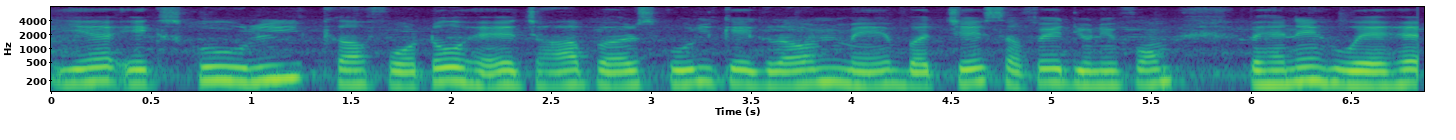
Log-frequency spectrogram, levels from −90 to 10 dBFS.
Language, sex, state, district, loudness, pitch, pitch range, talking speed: Hindi, male, Manipur, Imphal West, -16 LUFS, 170 Hz, 160-185 Hz, 155 wpm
